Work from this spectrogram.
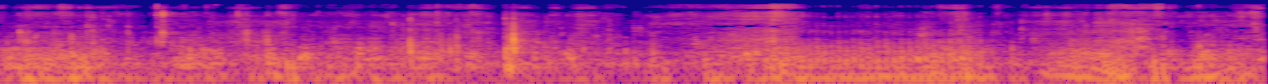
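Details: Three pugs in Southern California eating butter: busy wet licking and lip-smacking with scattered sharp clicks, a loud smack near two and a half seconds, and rumbling snorty breaths in the background.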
